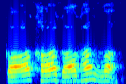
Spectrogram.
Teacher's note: যখন ঙকারটা বলছে তখন দেখো নাকে একটা প্রেশার পড়ছে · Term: অনুনাসিক বর্ণ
